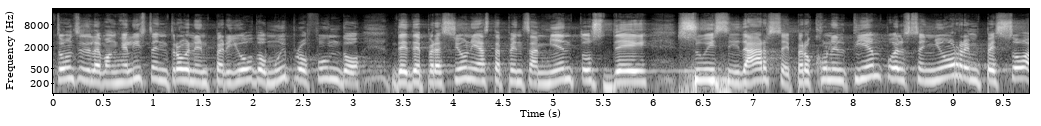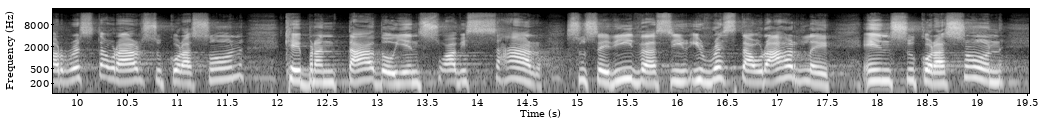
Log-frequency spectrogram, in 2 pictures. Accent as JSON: {"language": "Spanish", "country": "United States", "said": "Hubo un hombre, hermanos, en mi país, en el estado de Indiana"}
